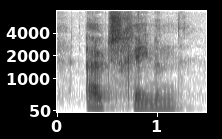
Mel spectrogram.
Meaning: inflection of uitschijnen: 1. plural dependent-clause past indicative 2. plural dependent-clause past subjunctive
- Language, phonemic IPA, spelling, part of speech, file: Dutch, /ˈœytsxenə(n)/, uitschenen, verb, Nl-uitschenen.ogg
